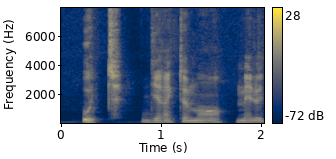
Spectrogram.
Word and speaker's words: août: Le A n'est pas prononcé août directement, mais le T est prononcé.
